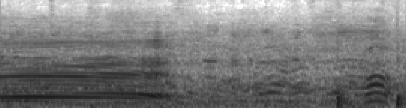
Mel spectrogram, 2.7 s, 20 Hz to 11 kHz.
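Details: Sahiwal bull calf, eight to nine months old, at a cattle market in Sylhet, Bangladesh, on 15 February 2025: one long, steady, tonal moo of about a second that drops at the end, followed by men's voices.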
